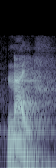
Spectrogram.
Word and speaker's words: knife: So from the examples that we've just read a few a few minutes ago, you notice that uh from the words there are some letters that are not pronounced.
